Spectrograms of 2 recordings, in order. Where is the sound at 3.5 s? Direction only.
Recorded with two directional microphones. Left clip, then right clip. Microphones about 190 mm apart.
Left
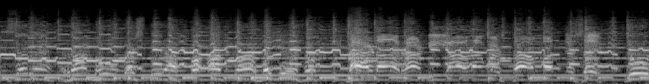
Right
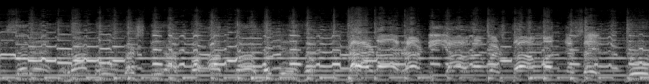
50° left (ahead or behind).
